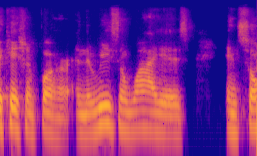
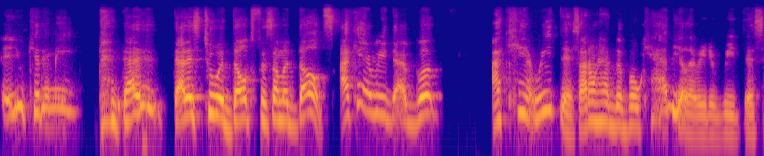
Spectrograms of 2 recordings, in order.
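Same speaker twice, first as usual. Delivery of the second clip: disbelieving outburst; 7 semitones higher than usual. Retold or imitated. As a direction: retell your kid self's shock, pitched high. I was like.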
